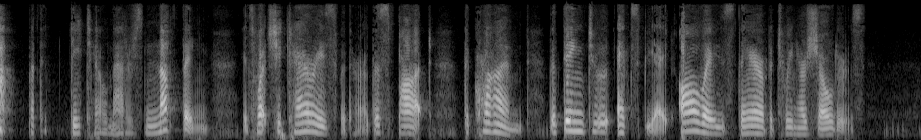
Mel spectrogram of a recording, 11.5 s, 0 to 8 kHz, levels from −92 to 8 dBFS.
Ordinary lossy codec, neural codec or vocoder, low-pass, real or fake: AAC, 32 kbps; none; 7.2 kHz; real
